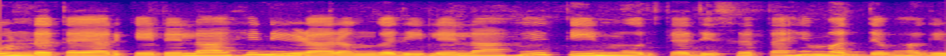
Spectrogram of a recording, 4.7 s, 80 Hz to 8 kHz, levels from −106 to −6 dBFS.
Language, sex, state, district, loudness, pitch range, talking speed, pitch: Marathi, female, Maharashtra, Mumbai Suburban, -16 LUFS, 200-215 Hz, 165 wpm, 205 Hz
